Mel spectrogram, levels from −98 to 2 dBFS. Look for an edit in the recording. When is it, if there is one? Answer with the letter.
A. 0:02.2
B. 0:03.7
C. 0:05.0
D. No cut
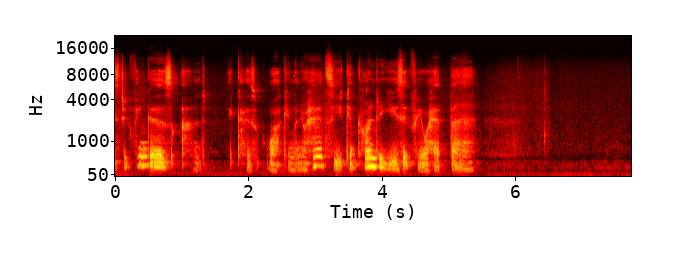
D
